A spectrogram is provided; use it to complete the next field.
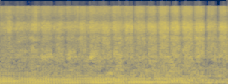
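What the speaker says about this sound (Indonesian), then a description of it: "ini kita langsung gosoi tangkinya ini. Kita gosoi sampai benar-benar halus." Hand sanding the fuel tank of a Yamaha RX King motorcycle, a steady close scratchy rubbing with quick regular back-and-forth strokes that continue without a break.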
